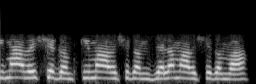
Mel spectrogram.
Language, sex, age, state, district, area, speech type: Sanskrit, female, 18-30, Kerala, Thrissur, rural, conversation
